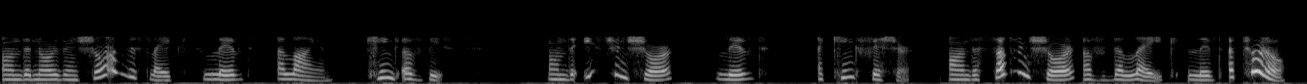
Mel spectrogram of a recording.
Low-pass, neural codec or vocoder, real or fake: 3.6 kHz; codec, 16 kHz in and 24 kHz out, 1 kbps, XY-Tokenizer; fake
